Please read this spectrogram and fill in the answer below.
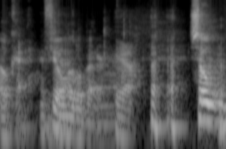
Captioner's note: laughs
